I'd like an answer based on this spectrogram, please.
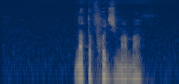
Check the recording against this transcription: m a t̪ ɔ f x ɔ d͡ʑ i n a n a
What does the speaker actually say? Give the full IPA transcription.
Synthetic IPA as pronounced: n a t̪ ɔ f x ɔ d͡ʑ i m a m a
